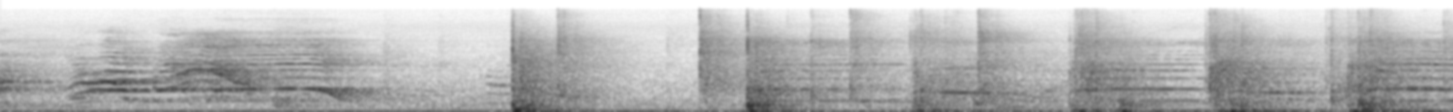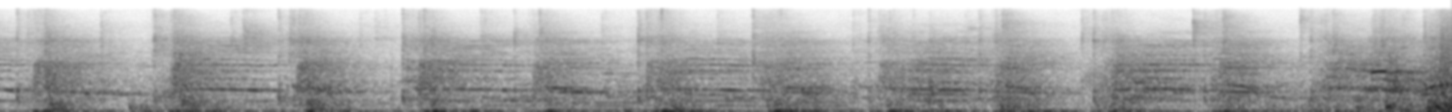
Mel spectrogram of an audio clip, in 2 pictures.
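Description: Wrestling blows landing on a downed opponent and the ring canvas: a run of sharp thuds, about one or two a second, starting a few seconds in, with voices shouting between the hits.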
